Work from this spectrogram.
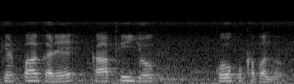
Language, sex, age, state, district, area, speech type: Sindhi, male, 60+, Madhya Pradesh, Katni, urban, read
